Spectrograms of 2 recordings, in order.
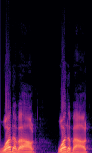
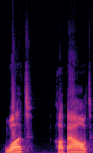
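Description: First: "what about" run together, t softened to a quick d; linked, voiced t. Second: "What about" word by word, t unlinked; words separated. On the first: Teacher shows how "what about" links up, t voiced. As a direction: link "what about" as "whaddabout". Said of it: "about变成what about". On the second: Teacher breaks up "What about" for students, each word separate. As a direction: split "What" and "about" with a pause. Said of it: "变成what about". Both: Shown as a demonstration.

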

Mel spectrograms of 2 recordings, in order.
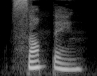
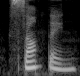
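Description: Both takes have the same delivery.

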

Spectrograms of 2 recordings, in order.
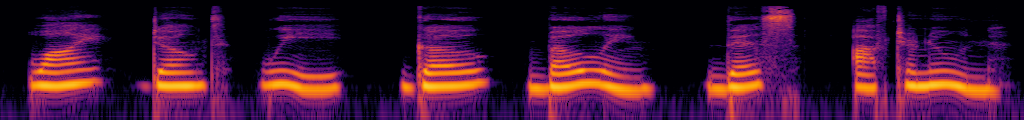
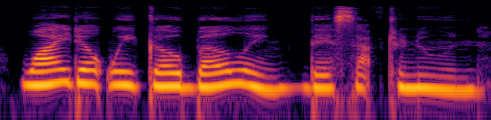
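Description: First: Slow read. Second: Said in the usual way. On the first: Shown as a demonstration. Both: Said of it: "好，慢慢来读".

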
